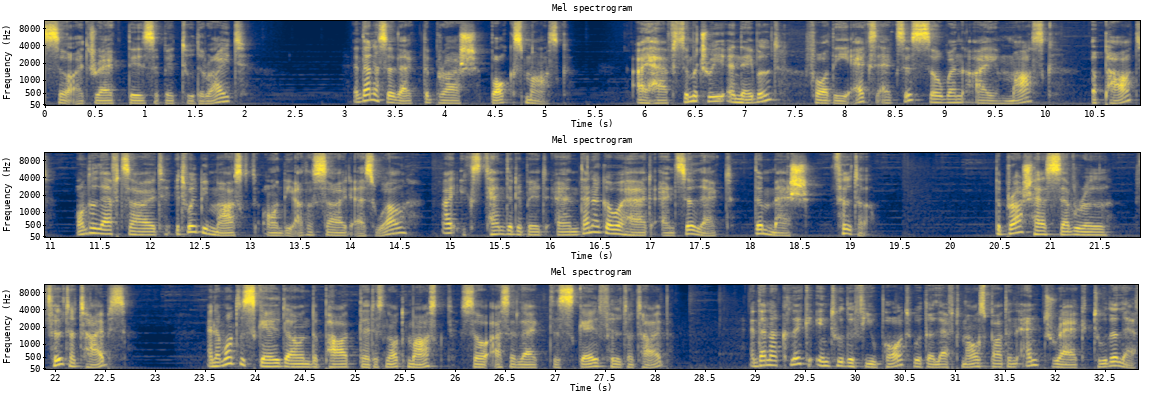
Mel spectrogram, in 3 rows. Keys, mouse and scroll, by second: 0.9-3.9 drag, 4.5 click, 9.1 click, 14.1 click, 20.8 click, 23.9-26.9 drag, 26.9-29.4 middle drag, 29.4 click.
